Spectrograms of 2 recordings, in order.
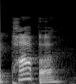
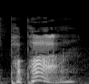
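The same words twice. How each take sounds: First: Papa said with the stress on the first syllable, PA-pa; Spanish papa, potato. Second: Papa said with the stress on the second A, pa-PA; Spanish papá. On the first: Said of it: "if you just say Papa". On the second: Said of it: "with the accent on the second A". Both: Shown as a demonstration.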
